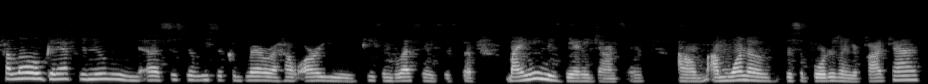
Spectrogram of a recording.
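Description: A man's voice: high voice, moderate pace, a little mellow, no echo. A man leaving a voicemail for a podcast host in a friendly, rambling way, full of ums and restarts. The line sounds muffled and dry, with no room around it. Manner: friendly, rambling, filler-heavy. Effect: voicemail message. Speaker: podcast listener leaving a message. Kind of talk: casual spoken message.

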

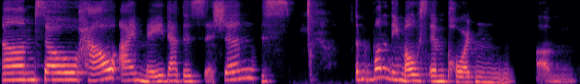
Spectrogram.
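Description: A young woman from China, a guest in an interview, talking earnestly and a little hesitantly, with many pauses and restarts. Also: a little high, big pitch swings, a little mellow. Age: young adult. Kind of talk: casual interview.

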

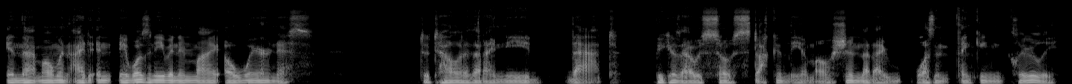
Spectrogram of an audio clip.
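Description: A young adult man hosting a podcast, telling a candid personal story in a halting way with many ums and restarts, tearful at times. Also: very deep voice, steady tone, no echo, clean studio sound. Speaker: podcast host. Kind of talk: personal reflective monologue.

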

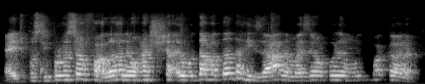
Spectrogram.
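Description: A man hosting a casual conversation, telling stories with animated enthusiasm. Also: high-pitched, very fast. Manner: animated storyteller. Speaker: podcast host. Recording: roomy sound from a distant mic.

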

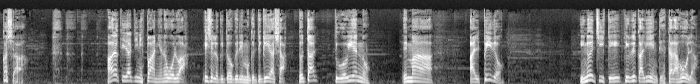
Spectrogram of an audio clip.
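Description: An actor playing Palito, an indignant, rambling, slang-heavy hothead on a radio comedy show, with a Rioplatense accent. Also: male voice, fairly high pitch, lively intonation, measured pace, long pauses, dry recording, faint music behind. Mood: ranting. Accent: Rioplatense Spanish.

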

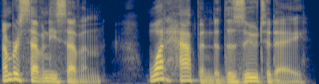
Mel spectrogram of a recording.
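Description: A man reading scripted exam questions as a test narrator, formal and clearly enunciated. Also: on the low side, wildly swooping pitch, brisk, fairly bright tone, no room sound, studio quality.

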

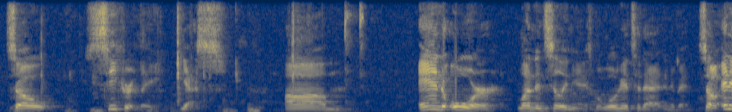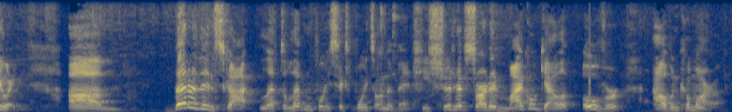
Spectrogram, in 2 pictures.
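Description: A man's voice: a little high, sing-song, moderate pace, breathy edge. A man co-hosting a casual fantasy football chat, laughing often and tripping over player names. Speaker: fantasy football podcast co-host.

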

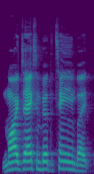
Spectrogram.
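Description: Casting note: man, high voice, excitable host of a casual sports podcast. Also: a little slow, clean tone. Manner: excitable, calls out segments.

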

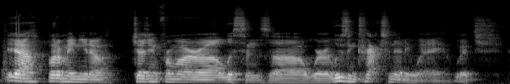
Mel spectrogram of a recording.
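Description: A man's voice: on the low side, moderate pace, slight background noise. Rambling young Canadian man co-hosting. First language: Polish. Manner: relaxed, rambling with fillers. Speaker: podcast co-host. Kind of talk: casual chat.

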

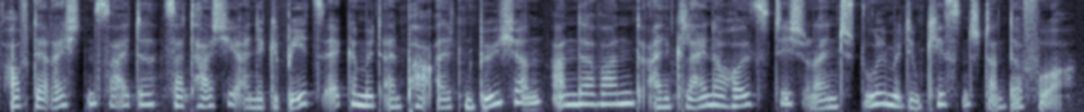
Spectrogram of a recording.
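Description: A woman narrating a children's storybook, reading lively and taking on every voice. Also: medium pitch, moderate pace, hardly any pauses, husky, dry recording.

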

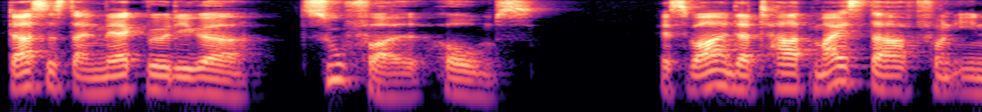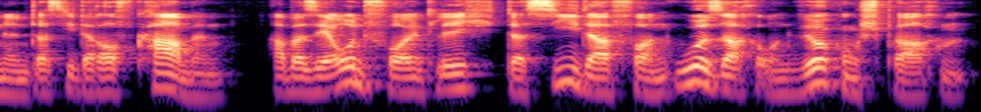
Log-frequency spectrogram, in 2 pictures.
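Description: A man reading an audiobook, voicing a cruel, mocking visitor who taunts a sick man in a sharp tone. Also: medium pitch, expressive, normal speed. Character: sneering sinister male visitor, mocking and cruel.

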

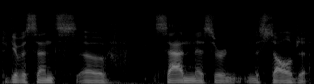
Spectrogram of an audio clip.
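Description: Deep-voiced man musing about chords. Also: level tone, a little slow, no room sound. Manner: musing, restarts often while explaining chords. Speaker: podcast co-host. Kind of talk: casual chat.

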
